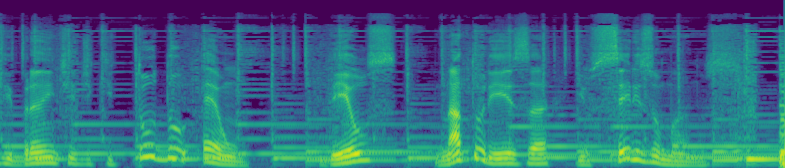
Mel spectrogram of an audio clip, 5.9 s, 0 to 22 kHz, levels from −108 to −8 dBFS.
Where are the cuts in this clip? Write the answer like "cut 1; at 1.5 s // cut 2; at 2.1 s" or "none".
none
